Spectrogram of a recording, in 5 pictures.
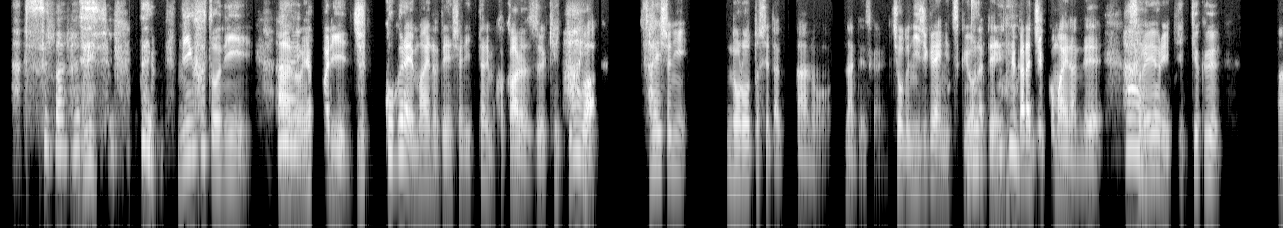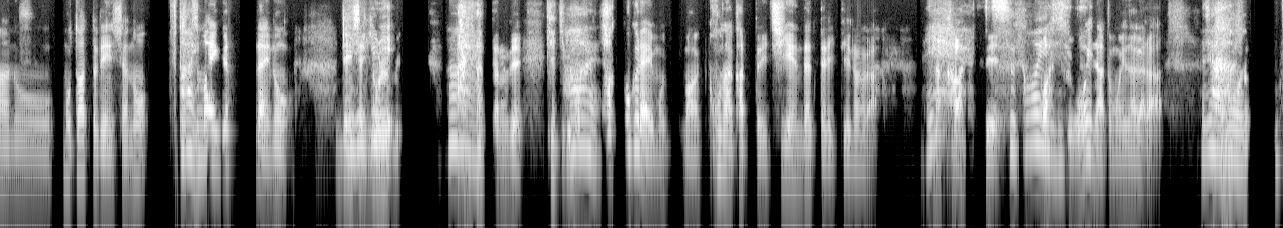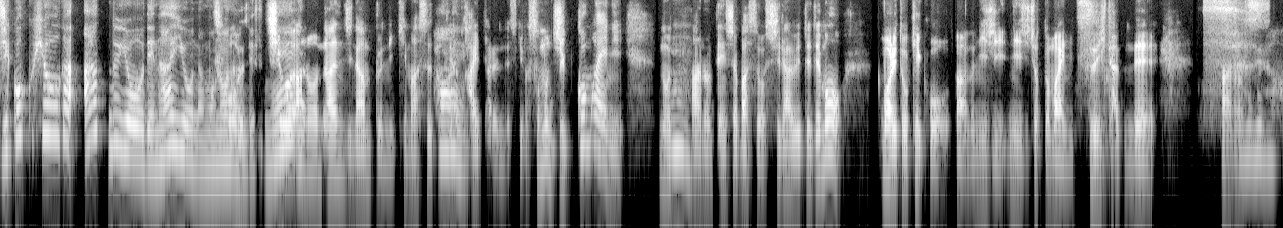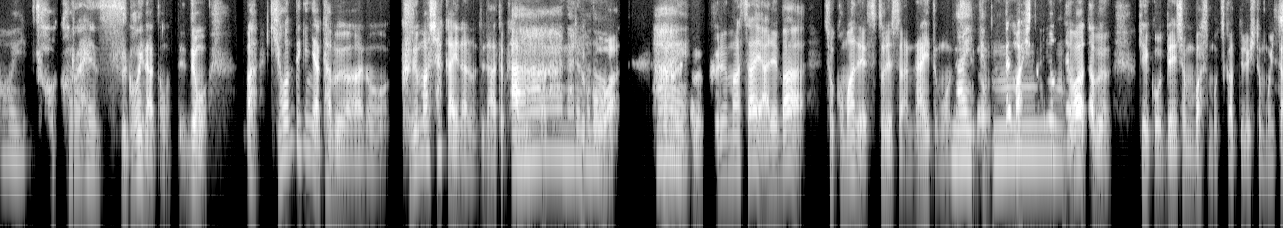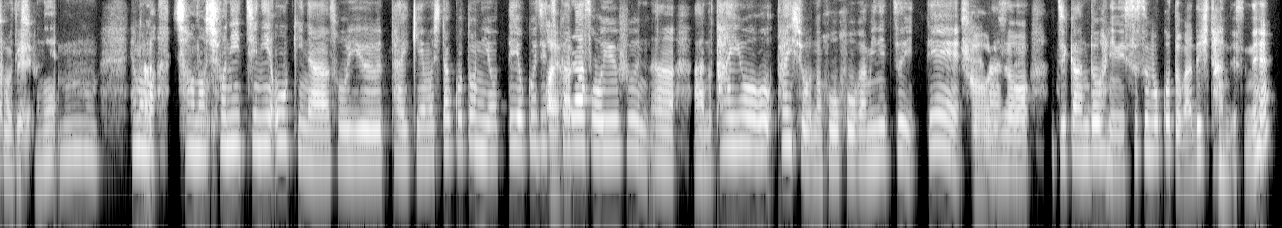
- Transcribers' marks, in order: laughing while speaking: "んで、で"; other noise
- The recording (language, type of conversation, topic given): Japanese, podcast, 一番忘れられない旅の出来事は何ですか？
